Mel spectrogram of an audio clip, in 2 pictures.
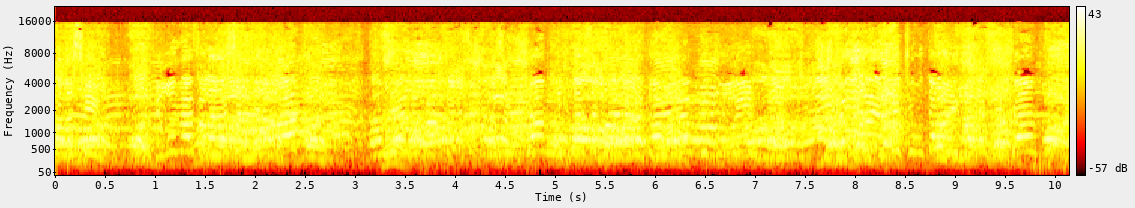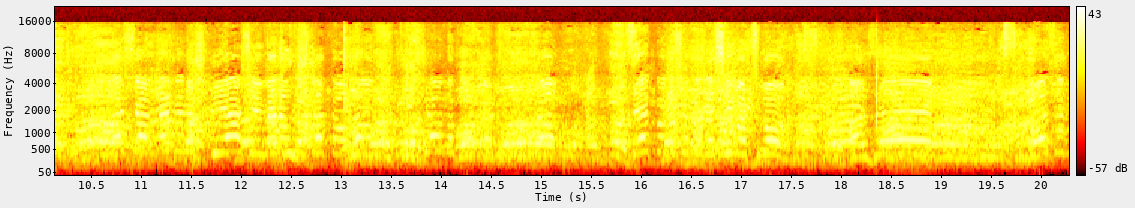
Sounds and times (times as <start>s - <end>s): Outside, urban or manmade: 0.0s - 20.2s
Speech: 0.0s - 20.2s.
